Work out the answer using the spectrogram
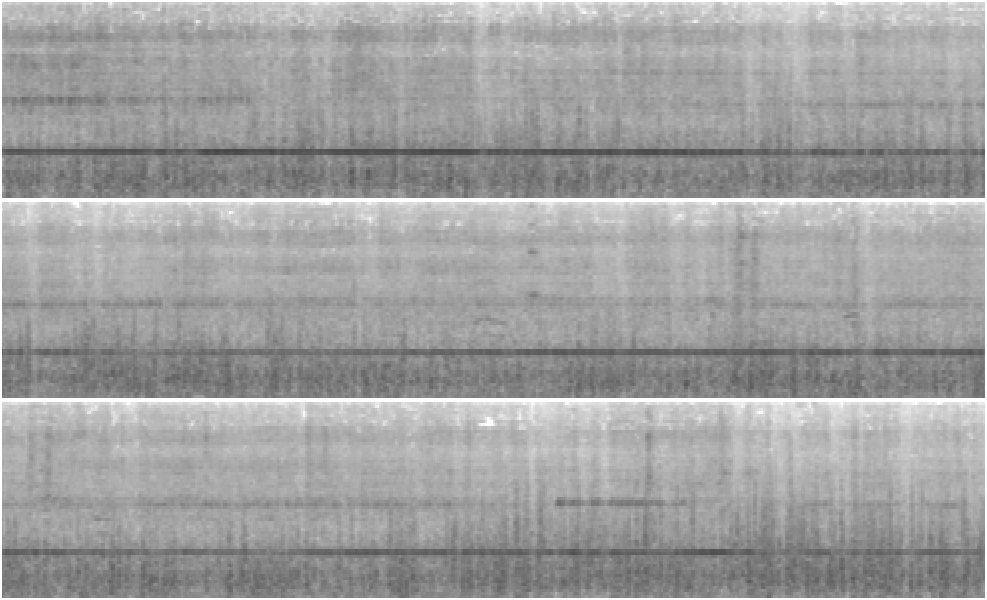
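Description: Narrow-gauge train running along the track: a steady rumble with a constant high whine held throughout.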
